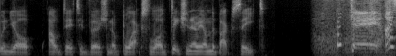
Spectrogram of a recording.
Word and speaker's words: Black's Law Dictionary: Do you see that Black Law's dictionary in the back seat? Black Law dictionary. Okay, first of all, for future reference, it's Black's Law Dictionary, not Black Laws.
